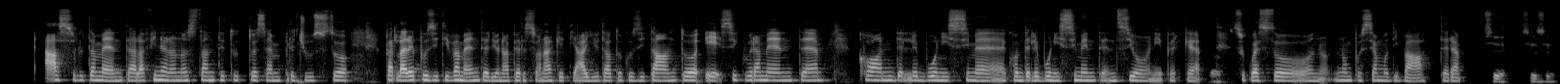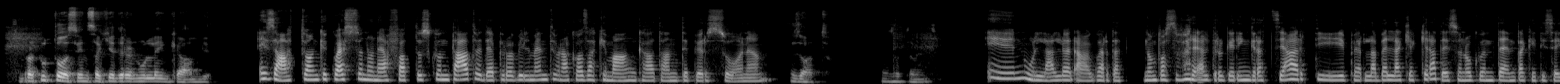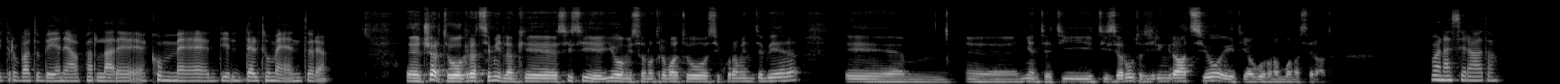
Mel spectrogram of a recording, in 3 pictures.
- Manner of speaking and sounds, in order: "probabilmente" said as "probilmente"; laughing while speaking: "fare"; tsk
- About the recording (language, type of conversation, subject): Italian, podcast, Quale mentore ha avuto il maggiore impatto sulla tua carriera?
